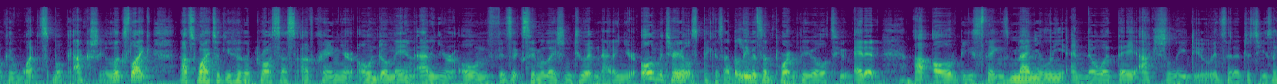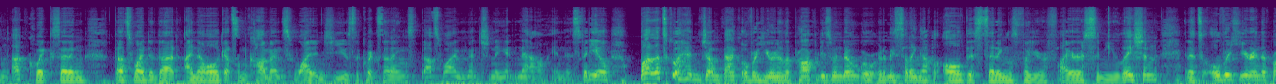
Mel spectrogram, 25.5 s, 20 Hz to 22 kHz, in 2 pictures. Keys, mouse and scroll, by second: 17.0 click, 17.6-19.0 drag.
